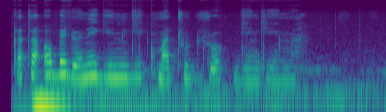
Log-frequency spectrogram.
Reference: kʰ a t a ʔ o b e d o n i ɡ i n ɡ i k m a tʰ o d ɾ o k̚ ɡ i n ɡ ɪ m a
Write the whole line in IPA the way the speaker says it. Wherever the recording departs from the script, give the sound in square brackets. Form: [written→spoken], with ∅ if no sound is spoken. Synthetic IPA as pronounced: [kʰ→k] a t a ʔ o b e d o n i ɡ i n ɡ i k m a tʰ [o→u] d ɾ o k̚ ɡ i [n→ŋ] ɡ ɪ m a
